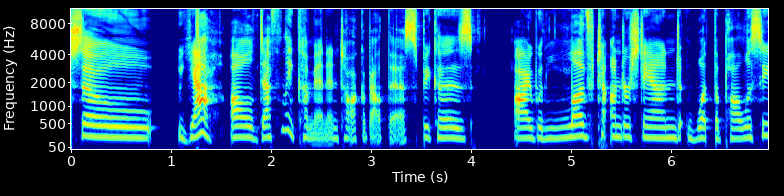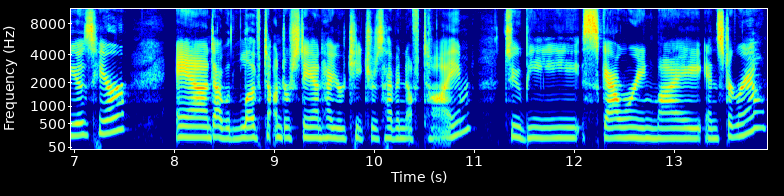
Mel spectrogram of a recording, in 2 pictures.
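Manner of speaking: ordinary talk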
